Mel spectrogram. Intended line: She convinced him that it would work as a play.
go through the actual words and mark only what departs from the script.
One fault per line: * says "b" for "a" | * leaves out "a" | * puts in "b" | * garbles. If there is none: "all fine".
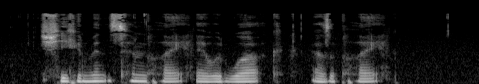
* says "play" for "that"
